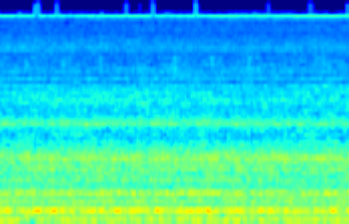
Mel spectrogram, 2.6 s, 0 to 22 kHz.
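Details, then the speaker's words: Diesel heater at about 50–60% (setting six) after max, heard from about 7 ft, drawing 25–30 W from a power station: steady low hum with soft fan rush and no fuel pump ticking; normal running. "we'll go to six see what it looks like and that definitely makes it a little quieter no fuel pump tick"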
